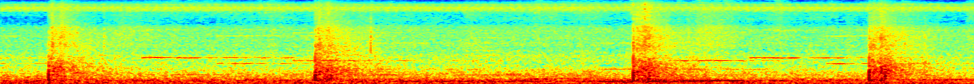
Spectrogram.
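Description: Passenger train coaches rolling slowly past a platform: a steady rumble with a sharp clack every two to three seconds, four in all, as the wheels cross a rail joint.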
